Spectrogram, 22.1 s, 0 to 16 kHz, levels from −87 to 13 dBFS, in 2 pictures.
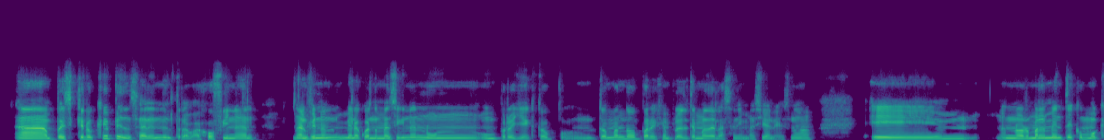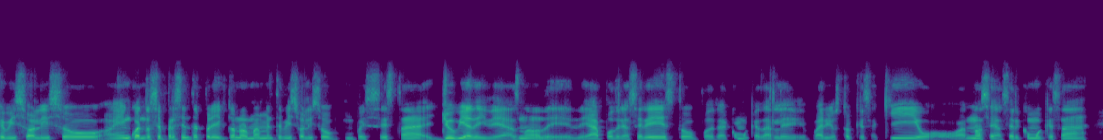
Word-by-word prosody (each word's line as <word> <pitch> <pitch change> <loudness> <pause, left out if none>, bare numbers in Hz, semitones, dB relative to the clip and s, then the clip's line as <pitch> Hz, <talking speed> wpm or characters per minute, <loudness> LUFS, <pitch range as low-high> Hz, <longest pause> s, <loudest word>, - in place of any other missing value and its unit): Ah, 140 -1 +9
pues 165 -2 +5
creo 200 +1 +4
que 265 +5 +2
pensar 160 - +3
en 165 +5 +1
el 170 -3 0
trabajo 150 +3 -2
final. 135 -3 0 0.3
Al 145 -3 +6
final, 150 +3 +4
mira, 150 -2 +2
cuando 135 -1 +3
me 135 - +3
asignan 175 +5 0
un 150 0 -1
un 130 -1 -3
proyecto 130 +8 -3
po - - -15 0.2
tomando, 195 +5 0
por - - +2
ejemplo 130 +2 -2
el 130 - -3
tema 130 0 +1
de 130 - +3
las - - -7
animaciones, - - -7
¿no?, - - -6 0.6
em, 120 -2 +3 0.2
normalmente 150 +4 +4
como 150 -8 0
que - - -1
visualizo 125 +4 0
en 145 0 +1
cuanto 135 -1 +3
se - - -1
presenta 175 +3 -3
el 200 - -22
proyecto, 130 +6 -1
normalmente 130 +1 -1
visualizo, 140 +1 -5 0.2
pues, 410 -1 -7
esta 140 -2 -1 0.2
lluvia 140 0 +5
de 125 - 0
ideas, 120 +1 -4
¿no? 125 - -2
De - - -8
de: - - -8
"Ah, 130 0 +1
podría 120 0 -5
hacer 120 - -6
esto, 140 -5 0
podría 115 - -9
como 120 -2 -10
que - - -9
darle 115 -1 -7
varios 125 -1 -5
toques - - -10
aquí". 145 -1 -2
O 120 - -3
o, 110 - -8
no 135 0 -1
sé, 125 - -1
hacer 125 +1 -5
como 140 -2 -4
que - - -8
esa 130 0 -4
135 Hz, 185 wpm, -24 LUFS, 125-150 Hz, 0.6 s, Ah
